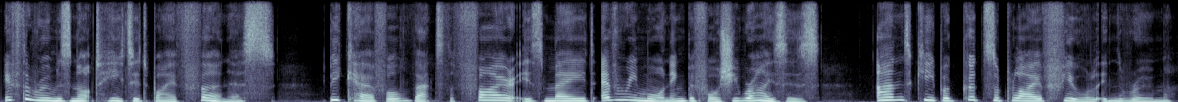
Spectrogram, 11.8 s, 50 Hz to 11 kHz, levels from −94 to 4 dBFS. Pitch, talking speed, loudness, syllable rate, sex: 225 Hz, 160 wpm, -17 LUFS, 4.1 syllables/s, female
